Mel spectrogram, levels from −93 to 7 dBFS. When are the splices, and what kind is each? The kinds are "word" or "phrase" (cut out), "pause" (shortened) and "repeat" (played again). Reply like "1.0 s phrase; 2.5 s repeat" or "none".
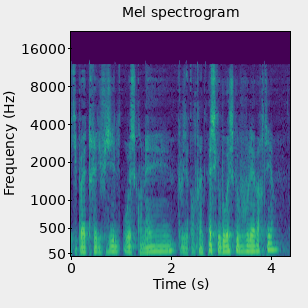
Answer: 1.0 s word; 2.1 s word; 2.7 s word; 3.0 s word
